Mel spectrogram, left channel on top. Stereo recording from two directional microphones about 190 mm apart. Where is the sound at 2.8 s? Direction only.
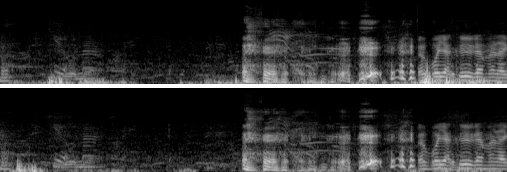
35° left (ahead or behind).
